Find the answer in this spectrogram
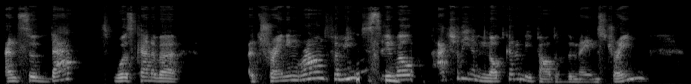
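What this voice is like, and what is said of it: French-accented English, not Australian. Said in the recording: “you grew up in France and we can tell by your accent that maybe it's not the Australian accent”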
